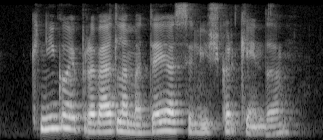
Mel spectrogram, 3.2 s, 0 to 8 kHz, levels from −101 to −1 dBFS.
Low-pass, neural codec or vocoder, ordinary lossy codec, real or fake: 7.2 kHz; none; none; real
